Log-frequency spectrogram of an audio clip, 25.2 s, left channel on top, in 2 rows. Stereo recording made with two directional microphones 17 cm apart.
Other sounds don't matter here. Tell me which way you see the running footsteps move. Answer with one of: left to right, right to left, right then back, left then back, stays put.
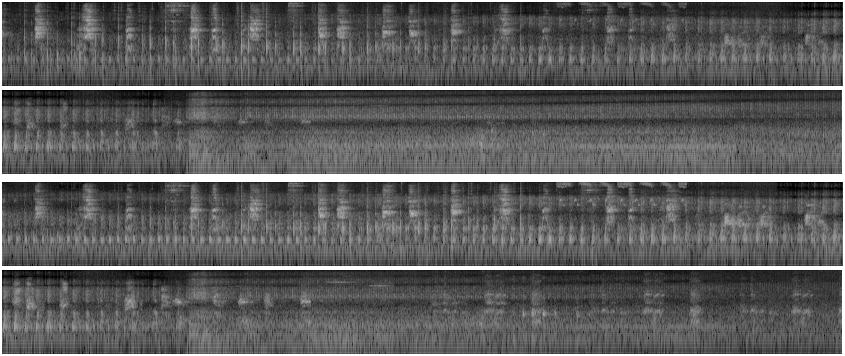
left to right.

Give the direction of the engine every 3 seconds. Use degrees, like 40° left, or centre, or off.
50° right, 40° right, 30° right, 20° right, centre, 20° left, 30° left, 50° left, 50° left.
